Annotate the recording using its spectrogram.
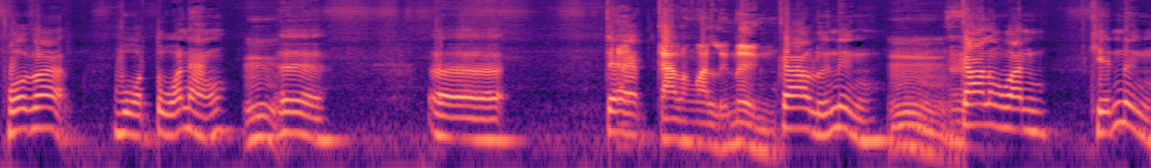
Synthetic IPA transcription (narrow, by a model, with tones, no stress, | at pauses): pʰoː˥˩t̪̚waː˥˩ | bu˨˩ət̪ːu˩˦ɐ˦na˩˦ŋʔɤː˧ | ʔɤː˨˩ | t͡ɕɛː˨˩k̚kaː˥˩wɾa˧ŋwa˧nɾɯː˩˦nɯ˨˩ŋkaː˥˩wɾɯː˩˦nɯ˨˩ŋ˩ | kaː˥˩wɾa˧ŋwa˧n | kʰi˨˩˦nːɯ˨˩ŋ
